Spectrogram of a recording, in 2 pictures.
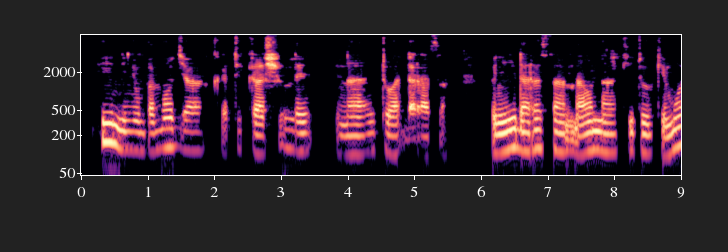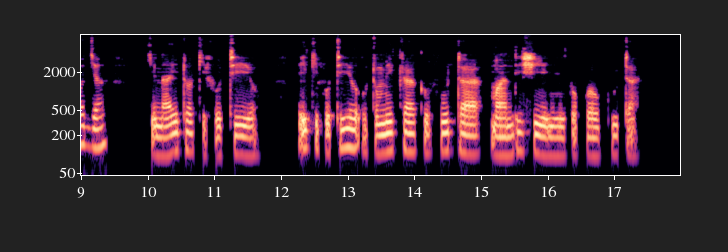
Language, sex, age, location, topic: Swahili, male, 25-35, Wajir, education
